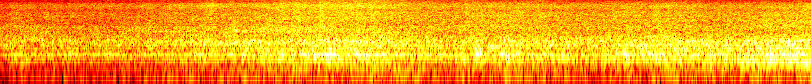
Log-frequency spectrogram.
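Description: Electric multiple-unit passenger train passing close by: a rushing rumble of wheels on the rails that grows steadily louder as the train comes near.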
